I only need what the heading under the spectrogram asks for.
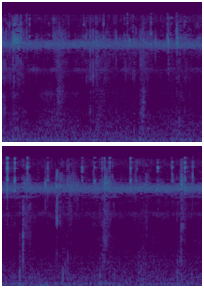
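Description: A steady, high-pitched chorus of insects chirping in the grass hums without pause, joined by occasional soft rustles and light taps like footsteps. No one speaks.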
